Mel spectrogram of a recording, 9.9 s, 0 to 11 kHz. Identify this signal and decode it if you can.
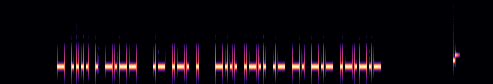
Morse code, heard as a keyed tone, about 25 wpm, 700 Hz. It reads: THEY ARE BLANK.
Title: Sentences from Top 1500 Words 25wpm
